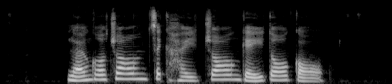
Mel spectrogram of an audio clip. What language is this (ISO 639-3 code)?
yue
